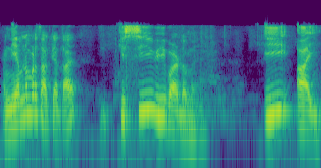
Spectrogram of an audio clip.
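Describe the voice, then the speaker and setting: A man's voice: fairly high pitch, wildly swooping pitch, measured pace, highs cut off. A man teaching English pronunciation in a spoken lesson, asking himself repeated questions and calling his listeners brother. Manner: drills with repeated rhetorical questions. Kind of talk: classroom-style spoken lesson.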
